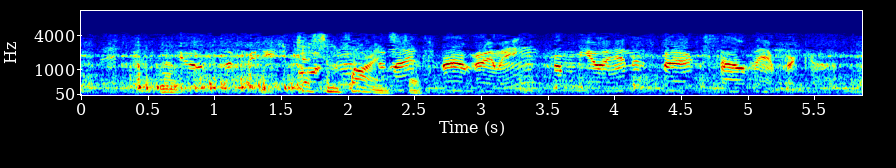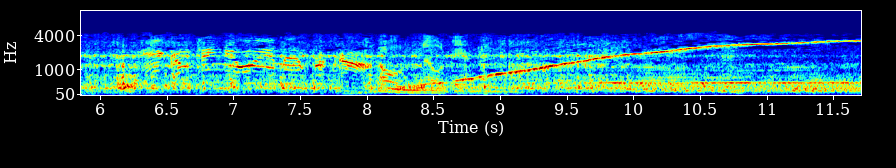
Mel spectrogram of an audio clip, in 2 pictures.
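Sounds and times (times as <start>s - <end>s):
noisy wavering band of warbling radio tones: 0.0s - 11.6s
speech: 1.8s - 5.4s
radio transmission tone gliding upward on a receiving set: 8.7s - 11.6s.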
